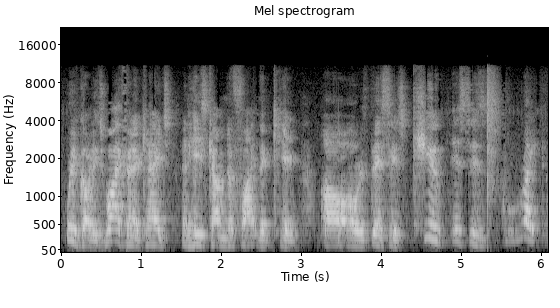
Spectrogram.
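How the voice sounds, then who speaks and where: A man's voice: on the high side, very animated, measured pace, fairly bright tone, heavily acted. A man voicing a palace guard who laughs and mocks sarcastically. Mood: mocking. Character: mocking male palace guard. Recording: echoey room, mic at a distance.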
